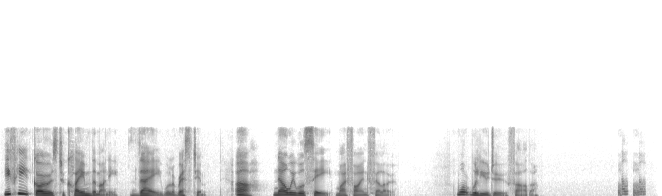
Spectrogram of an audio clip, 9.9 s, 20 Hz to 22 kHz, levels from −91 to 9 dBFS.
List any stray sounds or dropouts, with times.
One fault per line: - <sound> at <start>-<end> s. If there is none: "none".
- laugh at 9.3-9.7 s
